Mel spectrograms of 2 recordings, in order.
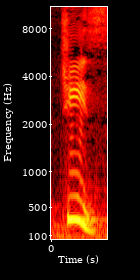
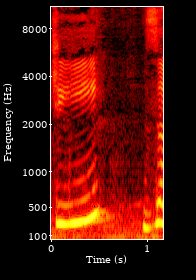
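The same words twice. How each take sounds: First: Said in the usual way. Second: चीज sounded out slowly, long ee then separate z. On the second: Shown as a demonstration. Teacher explaining double E, चीज with long ee. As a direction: stretch चीज into chee, then z. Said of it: "double ई है तो बड़ी ई की".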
